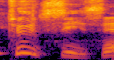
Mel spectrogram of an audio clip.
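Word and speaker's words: Tutsi: The Shootsies. Well, how do you say it? Tootsie. Tootsies. Yes. Yeah.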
